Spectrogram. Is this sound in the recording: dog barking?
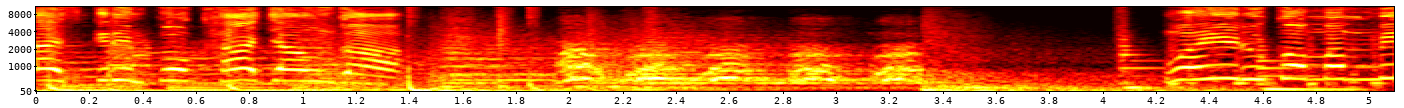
yes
